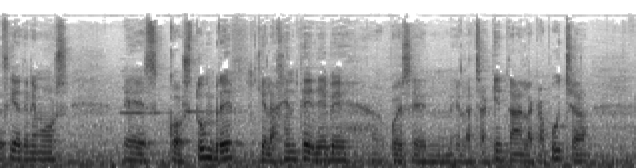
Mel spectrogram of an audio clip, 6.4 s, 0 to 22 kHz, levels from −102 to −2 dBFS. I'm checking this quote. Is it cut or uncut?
uncut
